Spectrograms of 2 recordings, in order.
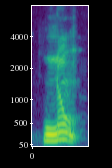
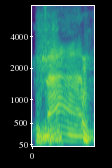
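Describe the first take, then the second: First: The vowel is a nasal 'o' sound. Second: The vowel is an open 'a' sound. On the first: The speaker calls it right. "you'd be saying non" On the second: The speaker calls it wrong. "you wouldn't say nan"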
